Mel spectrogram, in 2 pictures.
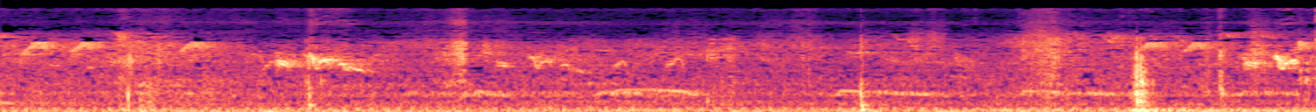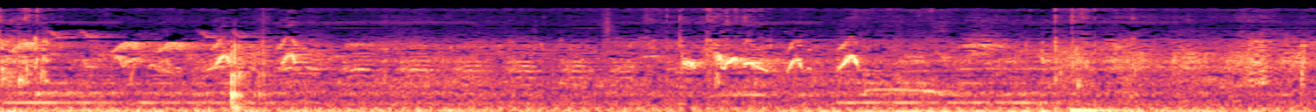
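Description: Birds chirping and peeping in short bursts, about three clusters of quick high notes, with a few sharp clicks in between.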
